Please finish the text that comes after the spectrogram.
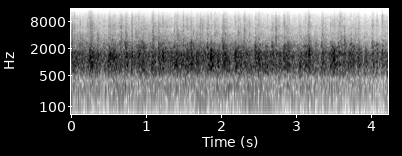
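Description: An audience at a credit union hall of fame induction ceremony applauds steadily, a dense, even wash of many hands clapping that carries on throughout at moderate volume, with no talk over it.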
